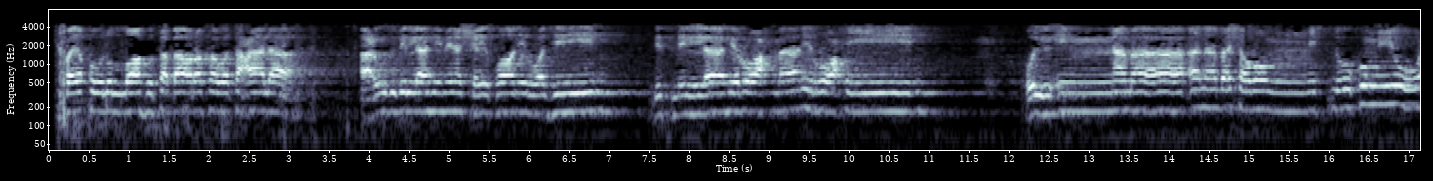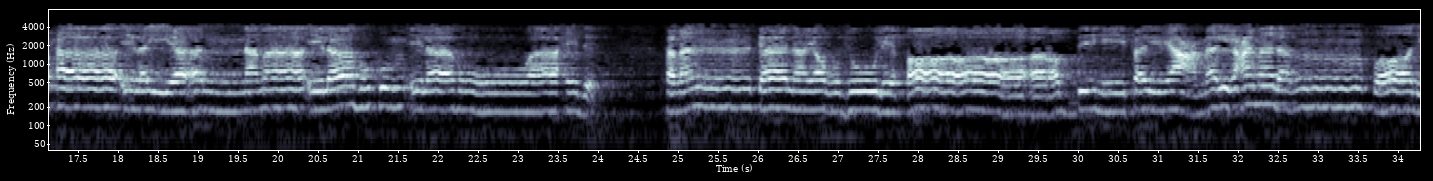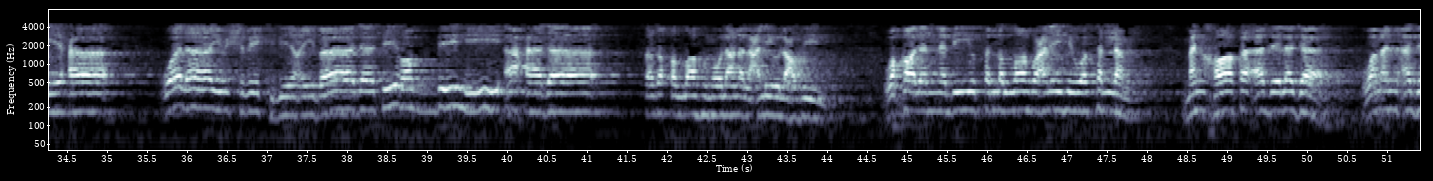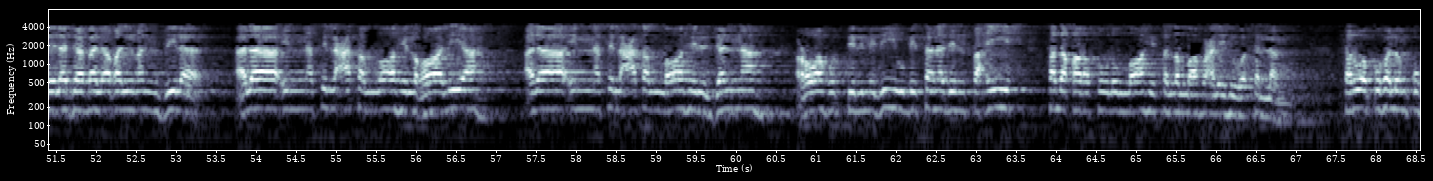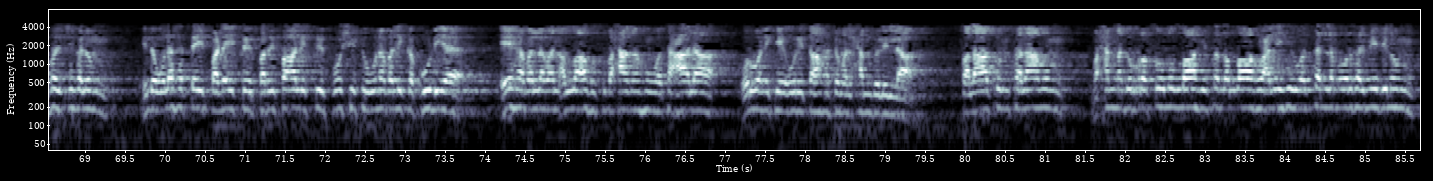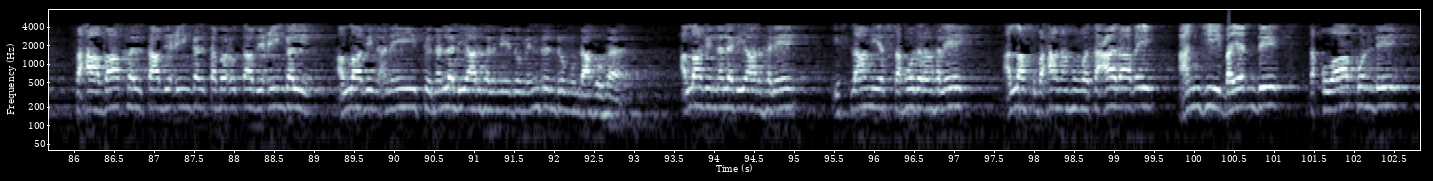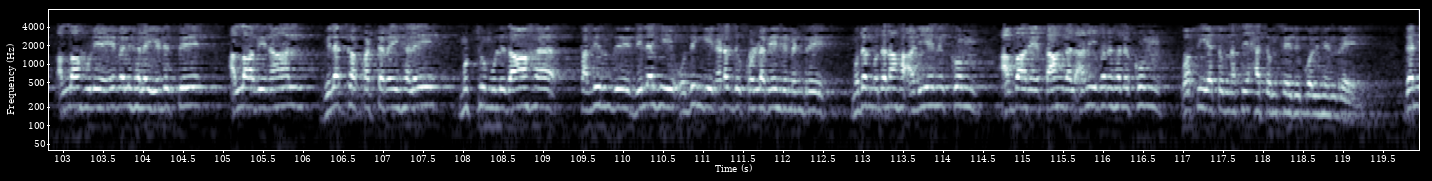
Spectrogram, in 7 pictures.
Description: அல்லாஹ்வை நெருங்குவோம் | Audio Bayans | All Ceylon Muslim Youth Community | Addalaichenai
Jamiu Rawdha Jumma masjidh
